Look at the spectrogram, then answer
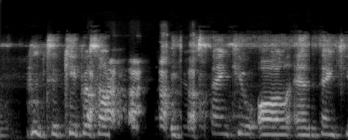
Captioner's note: laughter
